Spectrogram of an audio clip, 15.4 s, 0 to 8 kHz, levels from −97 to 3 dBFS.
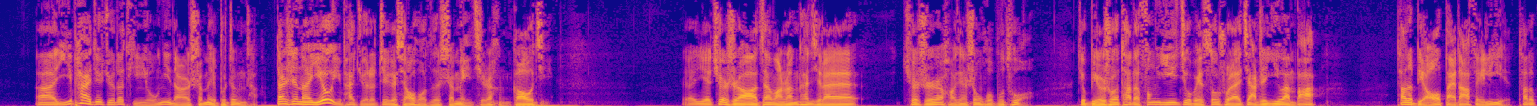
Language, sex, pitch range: Chinese, male, 95-125 Hz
